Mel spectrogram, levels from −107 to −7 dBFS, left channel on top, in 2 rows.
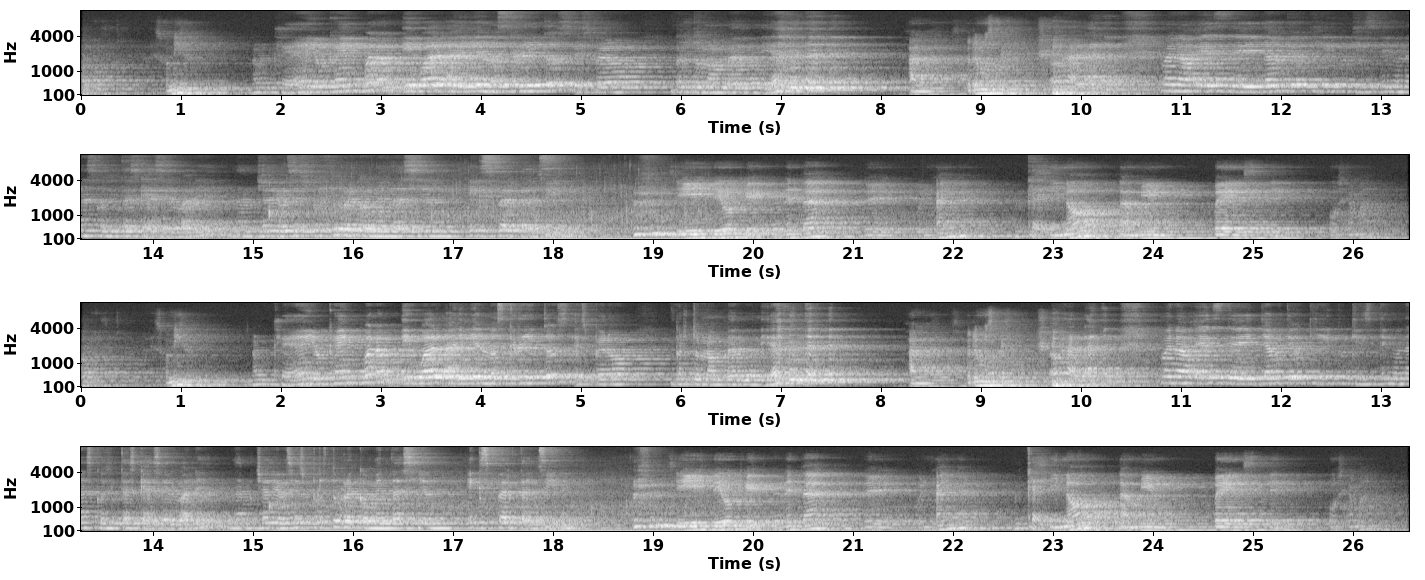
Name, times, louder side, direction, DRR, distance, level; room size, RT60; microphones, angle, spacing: voice 1, 1.7-5.6 5.9-7.6 9.1-9.3 9.7-18.3 18.8-19.2 22.6-22.9, right 1 dB, 90° right, -1 dB, 1.4 m, -20 dB
voice 2, 8.3-8.6 8.9-9.3 9.6-9.8 17.9-18.1 19.2-20.7 21.1-22.2 22.7-24.1 24.6-25.4 25.8-26.2, equal, 15° right, -4 dB, 1.3 m, -20 dB
sound 1, 13.6-22.2, right 2 dB, 45° left, 0.8 m, -25 dB
12.5 x 4.6 x 5.1 m, 2.6 s
head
